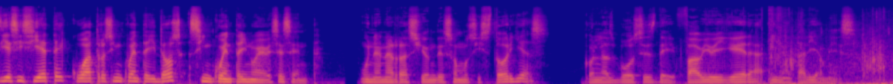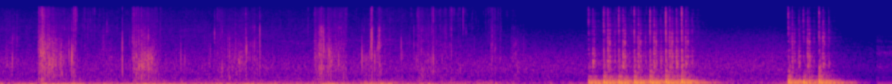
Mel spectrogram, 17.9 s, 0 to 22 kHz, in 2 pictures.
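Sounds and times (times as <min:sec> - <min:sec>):
speech: 0:00.0 - 0:09.0
footsteps: 0:07.7 - 0:14.2
door knocker banging on wooden door: 0:14.8 - 0:16.0, 0:16.8 - 0:17.5.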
